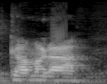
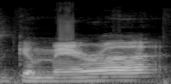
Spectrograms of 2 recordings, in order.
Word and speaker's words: Gamera: and it swims under it is gamara and you see like the you know shell and everything but then oh yeah i was very very because i was pronouncing it as gamera and like you know chimera and stuff like that i'm not right i can roll my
